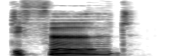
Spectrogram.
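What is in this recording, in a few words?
"deferred", British English, dictionary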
